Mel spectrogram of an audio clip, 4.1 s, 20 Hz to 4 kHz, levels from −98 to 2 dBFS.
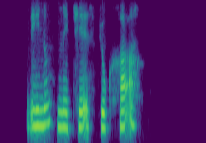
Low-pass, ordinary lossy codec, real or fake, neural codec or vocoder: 3.6 kHz; Opus, 24 kbps; fake; codec, 16 kHz, 16 kbps, FreqCodec, larger model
